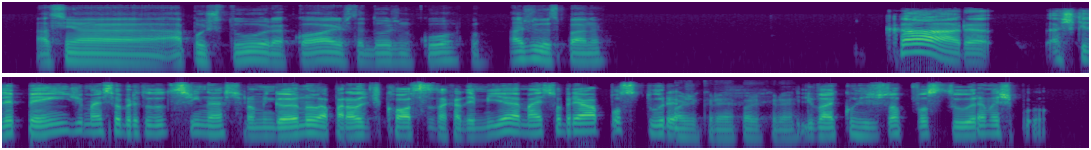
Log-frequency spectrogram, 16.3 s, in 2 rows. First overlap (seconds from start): none

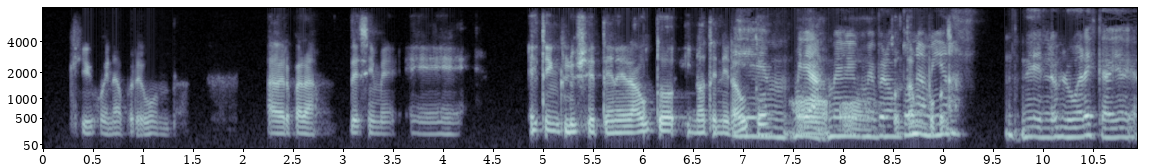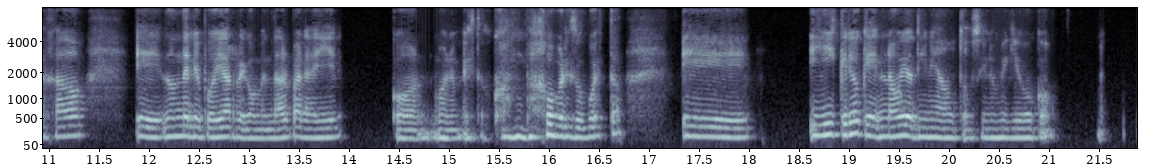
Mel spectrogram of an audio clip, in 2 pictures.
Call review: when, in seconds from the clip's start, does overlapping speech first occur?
6.9 s

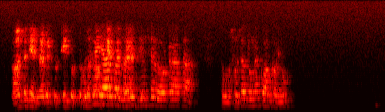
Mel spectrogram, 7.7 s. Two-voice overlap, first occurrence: 1.6 s

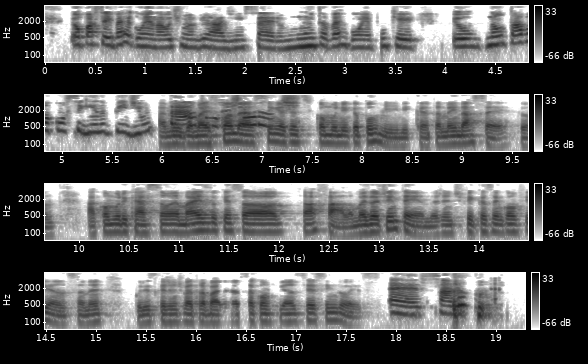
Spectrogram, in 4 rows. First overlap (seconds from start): 6.0 s

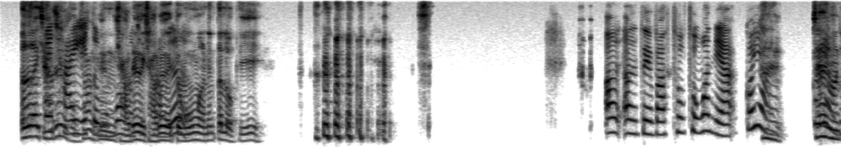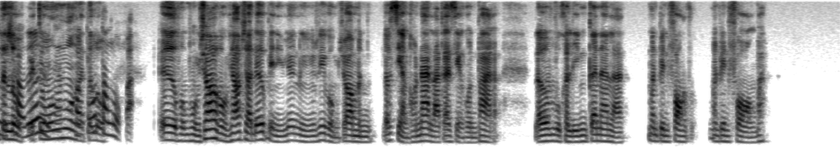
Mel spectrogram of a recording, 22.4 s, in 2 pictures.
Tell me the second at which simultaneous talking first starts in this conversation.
0.6 s

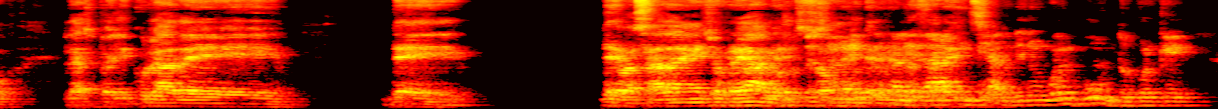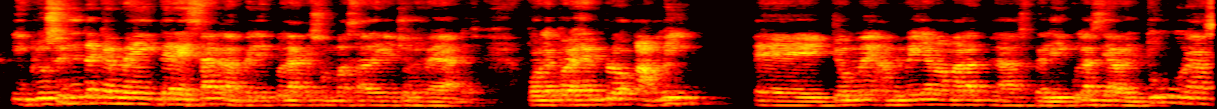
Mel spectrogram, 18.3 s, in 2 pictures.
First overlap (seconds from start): 5.6 s

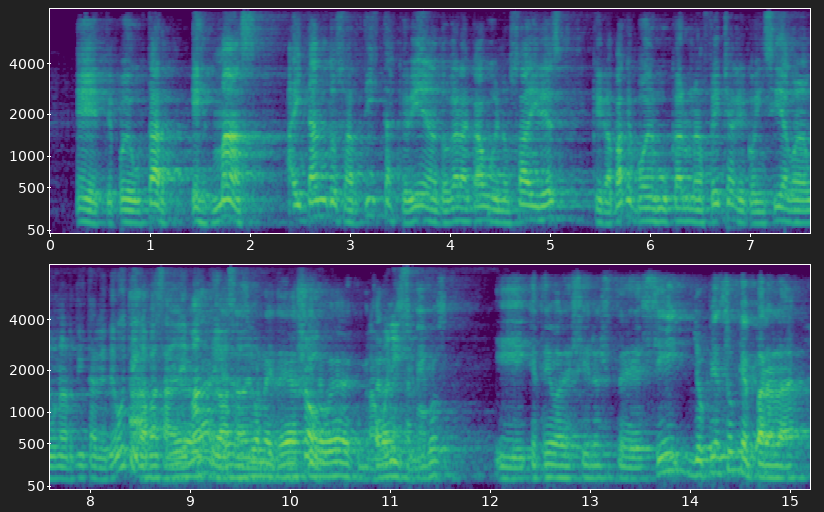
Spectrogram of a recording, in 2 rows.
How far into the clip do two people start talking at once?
8.4 s

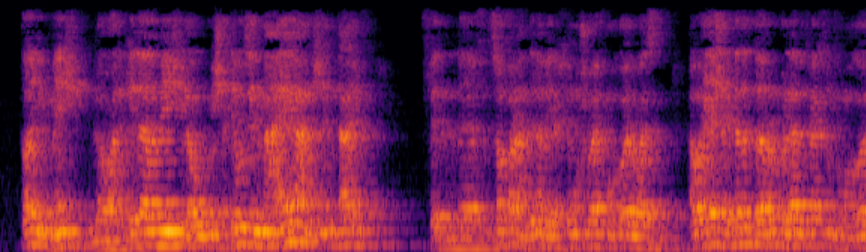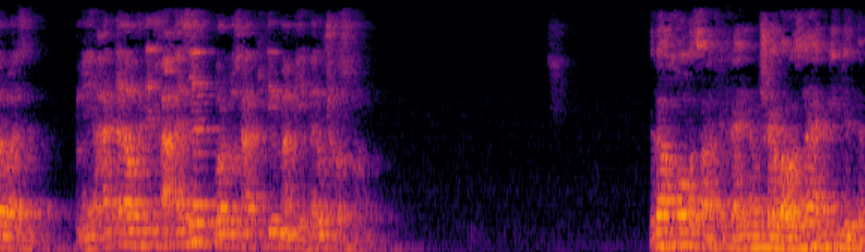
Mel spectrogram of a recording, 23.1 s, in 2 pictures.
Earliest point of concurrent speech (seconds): none

